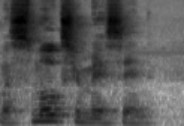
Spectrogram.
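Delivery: normal talking voice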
